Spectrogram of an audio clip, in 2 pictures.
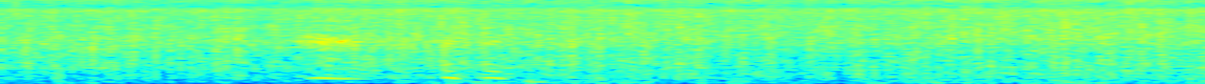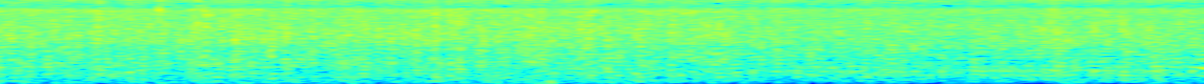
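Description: Rain pours steadily on a village, a dense, even hiss of drops on surfaces close by that never lets up, with a couple of faint thuds early on.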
